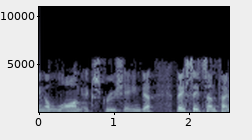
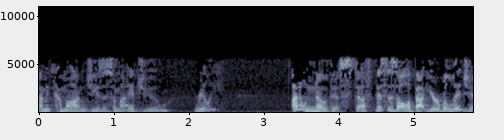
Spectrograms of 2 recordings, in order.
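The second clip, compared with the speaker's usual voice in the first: mock, faintly scornful, dismissive tone; 4 semitones higher than usual. Speaker acts out one man's reply to another, acting out a half-mocking reply. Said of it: "notice what Pilate said almost mockingly back".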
